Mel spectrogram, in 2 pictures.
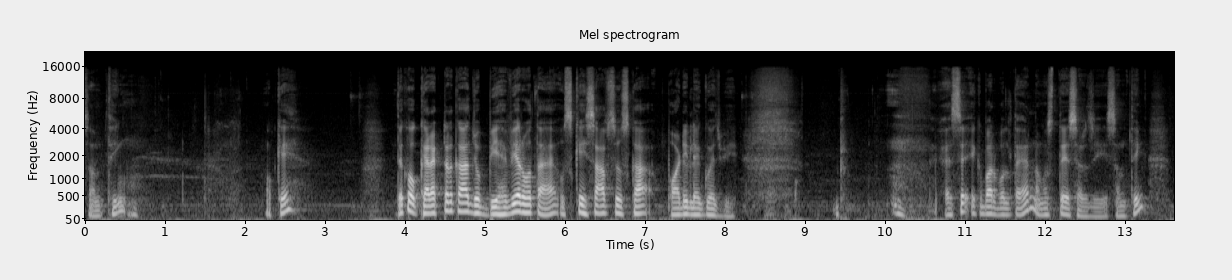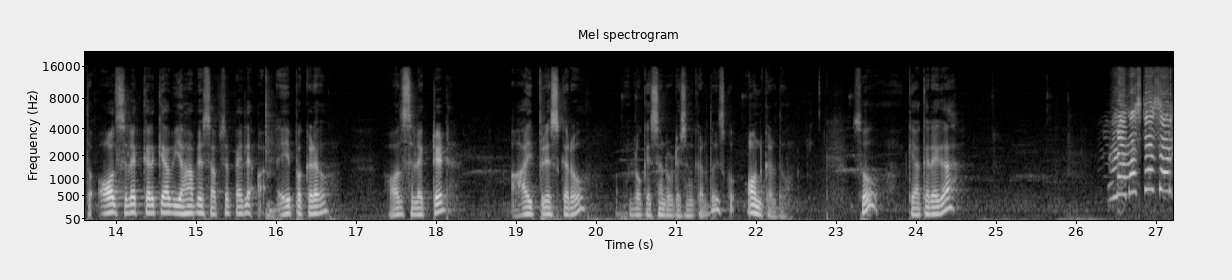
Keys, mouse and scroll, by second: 0.7 g, 2.2 click, 2.6-5.4 middle drag, 5.5 click, 6.0 g, 7.2 drag, 7.4 scroll down 1, 7.7-8.6 middle drag, 8.8-9.2 shift+middle drag, 9.2 scroll down 1, 9.5-10.5 middle drag, 10.7-12.4 middle drag, 12.5-14.9 middle drag, 14.9 a, 20.8-24.8 drag, 24.8 space, 27.0 space.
